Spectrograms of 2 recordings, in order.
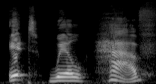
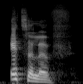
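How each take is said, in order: First: Will is said as a full separate word. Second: Will is shortened and joined onto it.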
